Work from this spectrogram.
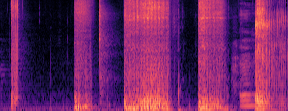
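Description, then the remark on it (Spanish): A person blows a series of wet, buzzy raspberries with the tongue and lips, about five sputtering bursts of varying length with short pauses, fairly loud, with no talking. “Este, el de la lengua dentro de El de, la lengua es raspberry.”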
